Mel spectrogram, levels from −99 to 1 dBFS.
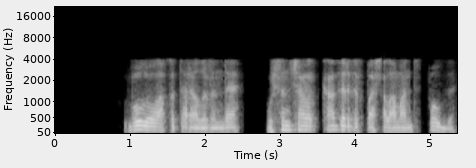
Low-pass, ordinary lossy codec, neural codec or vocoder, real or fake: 7.2 kHz; AAC, 16 kbps; codec, 16 kHz, 1 kbps, X-Codec, WavLM features, trained on Multilingual LibriSpeech; fake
